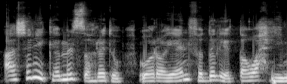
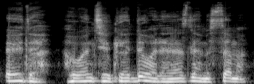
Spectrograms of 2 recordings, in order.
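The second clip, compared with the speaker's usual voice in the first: low, awestruck man's voice; dazed drunk admirer; 4 semitones lower than usual. Acted. Drunk man stunned by her beauty, dazed.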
